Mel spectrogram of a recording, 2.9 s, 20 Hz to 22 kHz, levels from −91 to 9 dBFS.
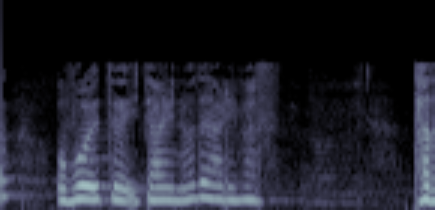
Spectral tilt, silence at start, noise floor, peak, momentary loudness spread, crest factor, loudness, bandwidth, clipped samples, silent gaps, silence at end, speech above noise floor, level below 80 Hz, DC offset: -4.5 dB/octave; 0 s; -62 dBFS; -12 dBFS; 13 LU; 18 dB; -29 LUFS; 6.6 kHz; under 0.1%; none; 0 s; 34 dB; -66 dBFS; under 0.1%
